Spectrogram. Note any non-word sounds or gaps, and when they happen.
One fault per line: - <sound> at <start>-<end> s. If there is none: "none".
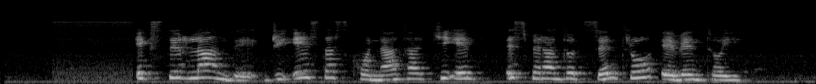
none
